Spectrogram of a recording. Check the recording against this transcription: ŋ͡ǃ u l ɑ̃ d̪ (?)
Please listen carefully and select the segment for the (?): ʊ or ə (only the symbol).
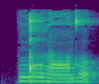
ʊ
